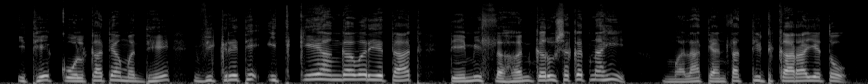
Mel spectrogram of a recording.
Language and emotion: Marathi, disgusted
